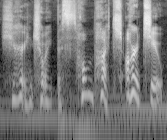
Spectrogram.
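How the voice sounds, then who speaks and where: High-pitched, distraught young stepdaughter played by an actress. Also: female voice, unhurried, sharp tone. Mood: furious. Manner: sarcastic, confrontational, emotionally raw. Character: distraught, suspicious, hot-tempered young stepdaughter. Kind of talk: audio drama acting.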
